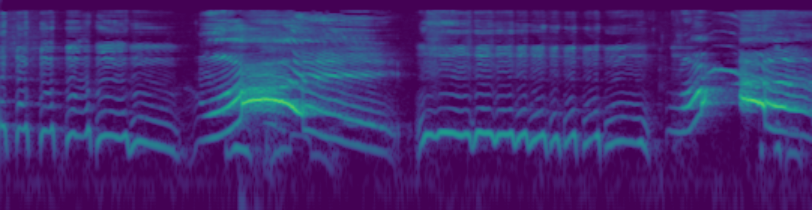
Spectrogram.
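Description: A young girl giggling in quick, pulsing bursts of laughter, breaking twice into loud high squeals, about a second and a half in and near the end.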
